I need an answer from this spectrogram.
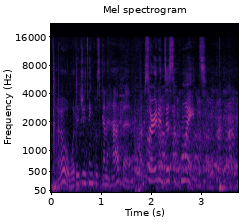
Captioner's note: laughter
